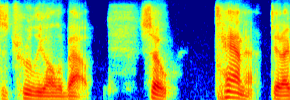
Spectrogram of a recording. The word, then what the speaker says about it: Tana: So Tana, did I pronounce that correctly?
